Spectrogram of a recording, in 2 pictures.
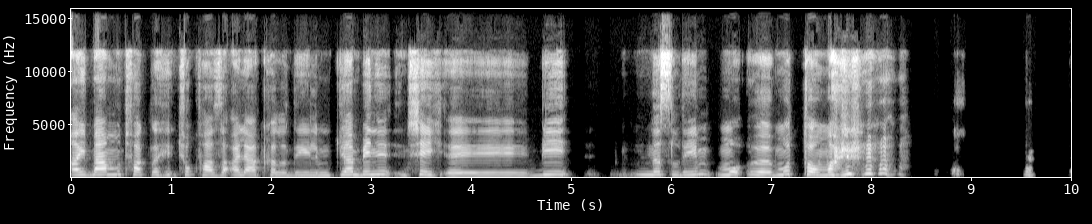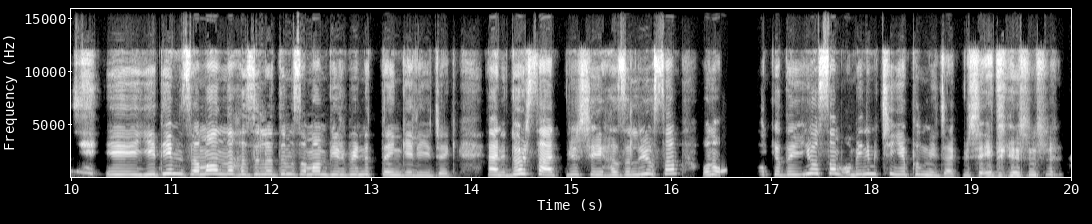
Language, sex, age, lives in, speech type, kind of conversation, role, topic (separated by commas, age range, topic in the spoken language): Turkish, female, 35-39, Germany, conversation, podcast, guest, Aile yemekleri sana hangi anıları çağrıştırıyor?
